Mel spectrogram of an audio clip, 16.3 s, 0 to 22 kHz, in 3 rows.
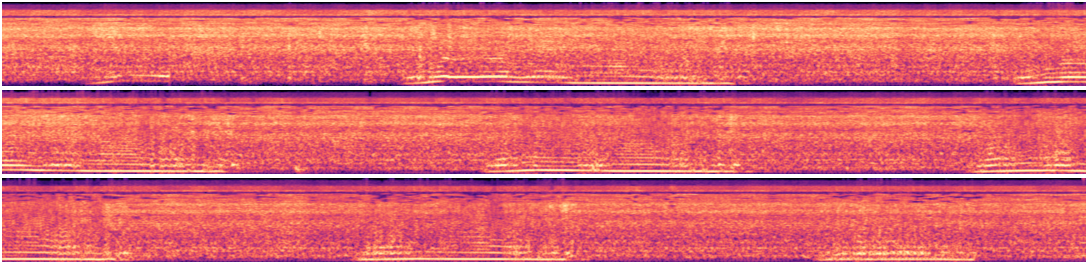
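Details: A male lion, one of the Mapogo males, roars at Djuma Game Reserve on an afternoon drive on 2 May 2008, after feeding. He gives deep, throaty roars about two seconds long every few seconds, possibly answering a distant male to the southwest.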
